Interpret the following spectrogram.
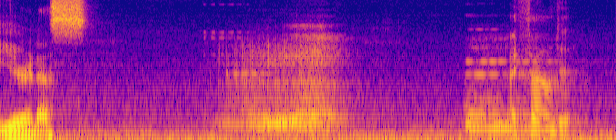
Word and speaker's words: Uranus: Sagan he's uh he started out pronouncing it urine uh Uranus and kids would laugh because it sounded like urine I think he says that in Cosmos I think he calls it Uranus I found it it's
